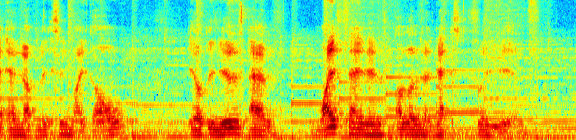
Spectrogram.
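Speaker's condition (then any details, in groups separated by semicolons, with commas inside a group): Facial palsy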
